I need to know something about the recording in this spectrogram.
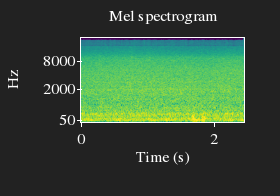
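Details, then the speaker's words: Galaxy/Lasko 2154 9-inch oscillating desk fan after cleaning, servicing and balancing (about 94% balanced): steady, even rush of air with low hum, no ticking, rubbing or wobble; strong airflow, very quiet, running normally. "That is whipping the air out. And you know what? These are really quiet, so that's one of the things I like about these."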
